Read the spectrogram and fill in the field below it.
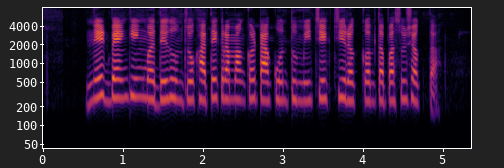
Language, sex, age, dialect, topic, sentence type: Marathi, female, 18-24, Southern Konkan, banking, statement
